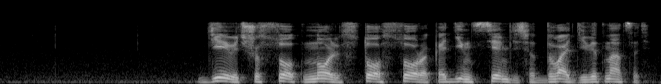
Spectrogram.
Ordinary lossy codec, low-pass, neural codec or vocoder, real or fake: Opus, 64 kbps; 7.2 kHz; none; real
